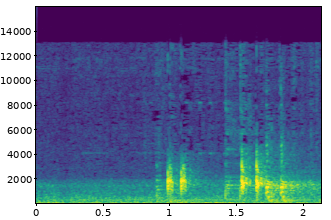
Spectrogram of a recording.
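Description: A cue sharply strikes a ball.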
